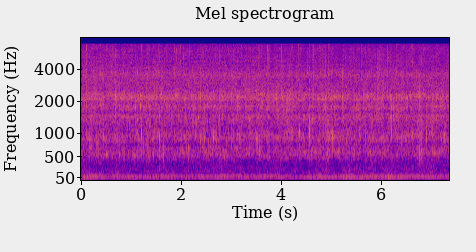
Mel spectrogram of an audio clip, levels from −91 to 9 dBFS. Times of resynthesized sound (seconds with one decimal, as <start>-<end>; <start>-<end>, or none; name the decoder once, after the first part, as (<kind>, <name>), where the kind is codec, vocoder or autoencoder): 0.0-0.9 (codec, SNAC); 3.1-7.4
